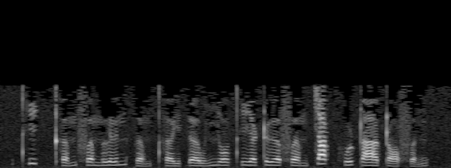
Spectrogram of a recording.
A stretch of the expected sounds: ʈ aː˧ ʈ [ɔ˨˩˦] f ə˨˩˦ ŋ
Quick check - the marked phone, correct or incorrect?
incorrect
